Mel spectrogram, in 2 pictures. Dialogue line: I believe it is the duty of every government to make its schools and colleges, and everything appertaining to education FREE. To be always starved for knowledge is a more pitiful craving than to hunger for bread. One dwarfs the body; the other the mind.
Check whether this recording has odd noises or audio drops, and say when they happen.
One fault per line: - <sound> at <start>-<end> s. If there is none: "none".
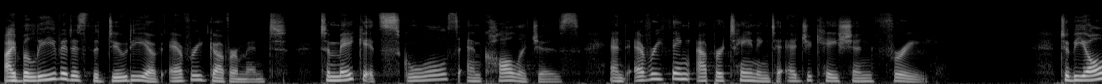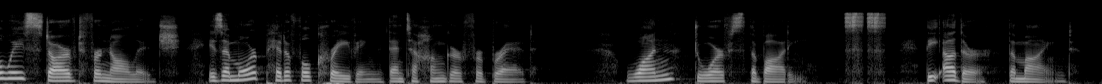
- laugh at 19.5-19.9 s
